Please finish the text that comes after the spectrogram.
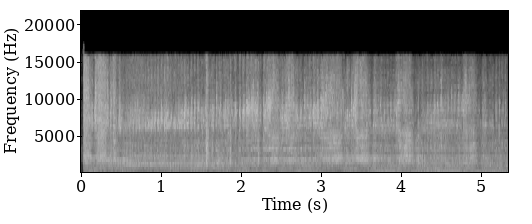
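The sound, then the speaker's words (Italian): A Ferrari 308 GTB sports car engine roars loudly and continuously, its throaty growl rising and falling slightly as it revs, with no voices present. “Il motore, quindi il rombo che noi sentiamo durante la serie televisiva è stato doppiato, quindi eh, pensate anche le automobili hanno dei doppiatori.”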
